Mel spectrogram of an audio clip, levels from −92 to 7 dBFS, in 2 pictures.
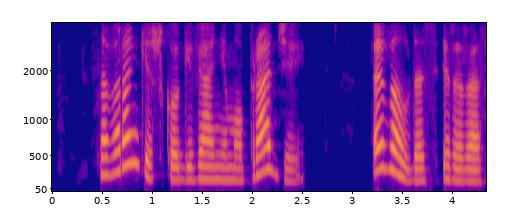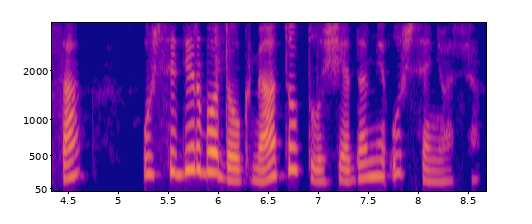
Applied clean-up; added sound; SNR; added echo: none; none; none; none.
